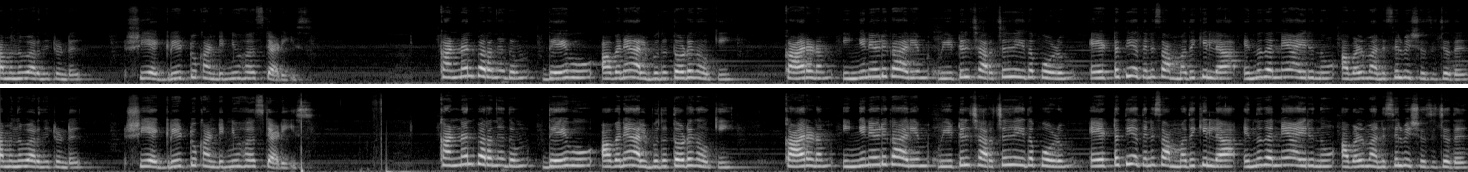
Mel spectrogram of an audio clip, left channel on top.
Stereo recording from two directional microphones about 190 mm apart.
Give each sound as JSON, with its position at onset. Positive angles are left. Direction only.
{"t": 0.0, "sound": "a woman's voice", "side_deg": -35}
{"t": 4.4, "sound": "a woman's voice", "side_deg": -35}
